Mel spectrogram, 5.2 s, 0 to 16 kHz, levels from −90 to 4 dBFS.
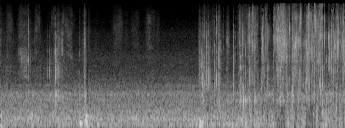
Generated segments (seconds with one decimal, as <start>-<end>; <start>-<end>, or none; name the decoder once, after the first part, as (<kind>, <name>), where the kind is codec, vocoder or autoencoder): none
